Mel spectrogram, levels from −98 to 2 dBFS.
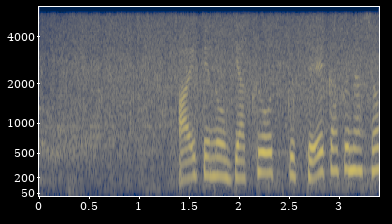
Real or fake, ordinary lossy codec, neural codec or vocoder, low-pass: real; none; none; 5.4 kHz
